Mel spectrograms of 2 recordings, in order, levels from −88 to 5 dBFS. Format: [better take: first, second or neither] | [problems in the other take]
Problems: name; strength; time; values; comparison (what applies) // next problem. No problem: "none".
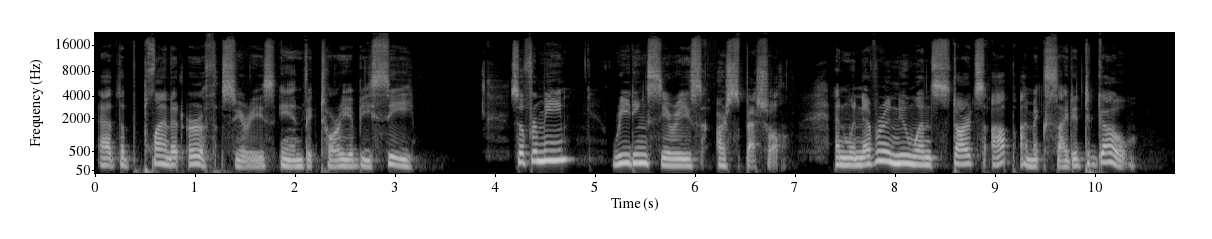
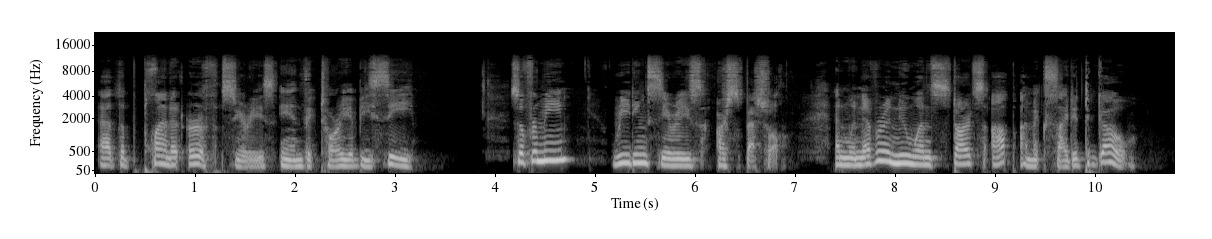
first | garbled, watery; slightly; nothing above 10.5 kHz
